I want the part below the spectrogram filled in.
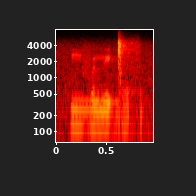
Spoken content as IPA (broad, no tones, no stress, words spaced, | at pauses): ivən̪eɡ͡ǀɐs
